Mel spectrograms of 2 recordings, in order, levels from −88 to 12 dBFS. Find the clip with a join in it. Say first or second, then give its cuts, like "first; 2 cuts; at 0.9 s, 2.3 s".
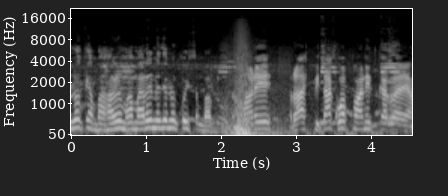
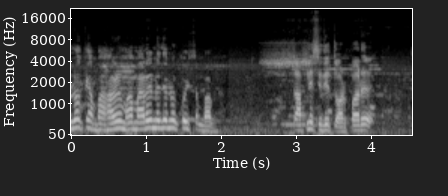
first; 1 cut; at 2.2 s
